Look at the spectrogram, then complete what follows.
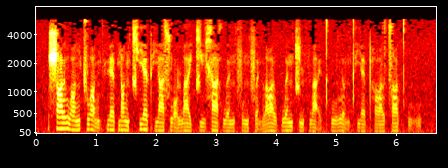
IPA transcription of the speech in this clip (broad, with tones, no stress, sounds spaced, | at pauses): ʂ ɑ˥ ʊ̯ l w ɑ˧˥ ŋ ʈ͡ʂ w ɑ̰˨˩ ŋ pʰ ɥ ɛ˥˧ p j ɑ˥˧ ŋ t͡ɕʰ j ɛ˥˩ pʰ j ä˧˥ s w ɔ̰˨˩ ɻ w a˥˧ ɪ̯ t͡ɕ i˥˧ x ä˥˩ x w ə˧˥ n f ʊ˧˥ ŋ f ə̰˨˩ n l ɑ˥˩ ʊ̯ p w ə˥ n t͡ɕ y˨ n f w a̰˨˩ ɪ̯ t̪ʰ u˧˥ l ɤ̰˨˩ ŋ t̪ʰ j ɛ˧˥ pʰ ɑ˧˥ ʊ̯ t͡s ɑ˥ ʊ̯ kʰ ṵ˨˩˦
